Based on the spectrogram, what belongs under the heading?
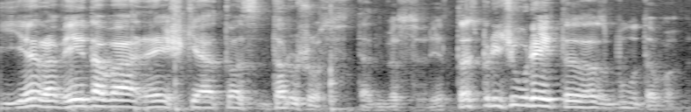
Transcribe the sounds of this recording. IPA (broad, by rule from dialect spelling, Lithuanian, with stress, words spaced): ˈjɪ rɐˈʋʲeːdɐʋɐ ˈrʲɛɪʃʲkʲɛ ˈtuɔs dɐrˈʒʊs tʲɛn ˈʋʲɪs ɪ ˈtɐs pʲrʲɪʒʲuːˈrʲeːtoːjɛs ˈbuːdɐʋɐ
